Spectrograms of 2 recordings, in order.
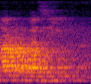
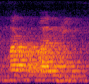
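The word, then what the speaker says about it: المروزي: Abu Bakar almarud yaan Kalau tulisannya begitu mim ra wau dalal dan ya itu bacanya Mari tapi kalau setelah wau itu Zaid setelah wau itu Zaid mim ra wau maka bacanya marwazi J marwazi sering y e lihat banyak sekali yang baca ini dengan Marwadi gak ada Marwi Mar tapi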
